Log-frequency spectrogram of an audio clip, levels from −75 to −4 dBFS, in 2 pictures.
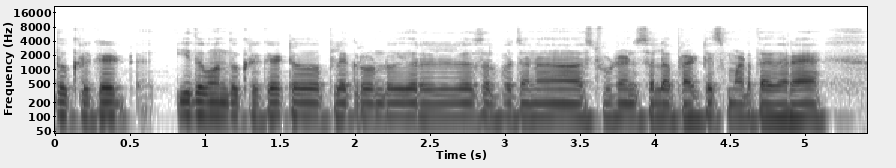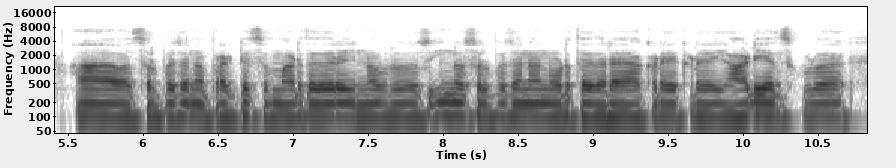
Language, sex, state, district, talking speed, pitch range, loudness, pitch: Kannada, male, Karnataka, Chamarajanagar, 170 wpm, 95-100 Hz, -25 LUFS, 95 Hz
